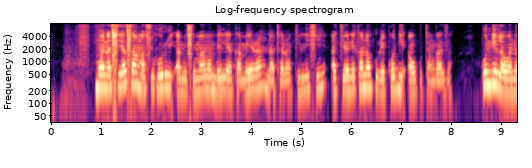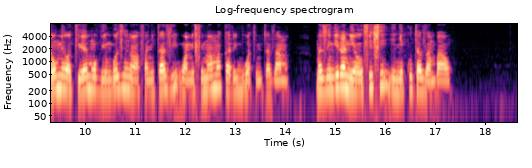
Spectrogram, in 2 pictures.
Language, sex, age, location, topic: Swahili, female, 18-24, Kisumu, government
